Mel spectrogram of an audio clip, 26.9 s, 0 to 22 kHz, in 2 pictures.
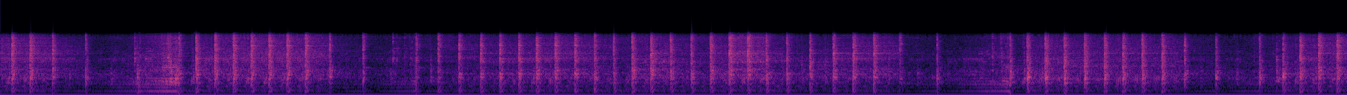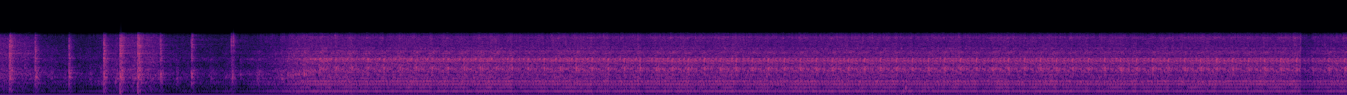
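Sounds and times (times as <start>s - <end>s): hammer drive hum: 0.0s - 26.9s
power hammer blows: 12.6s - 15.6s.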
